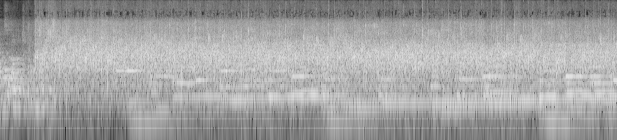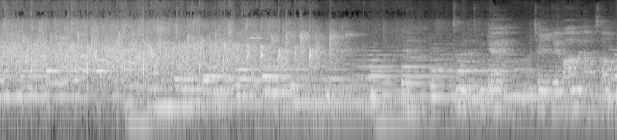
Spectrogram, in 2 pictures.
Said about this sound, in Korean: 우리 먼저 크게 박수를 한번 축복하겠습니다.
